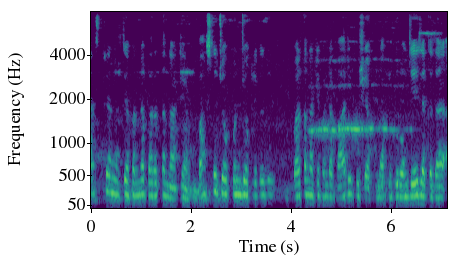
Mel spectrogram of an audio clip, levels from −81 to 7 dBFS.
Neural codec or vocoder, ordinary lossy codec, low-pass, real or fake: none; none; none; real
